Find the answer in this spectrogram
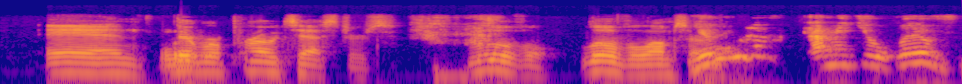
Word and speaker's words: Louisville: there he always told me no no it's Louisville it's Louisville I'm like okay whatever well I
